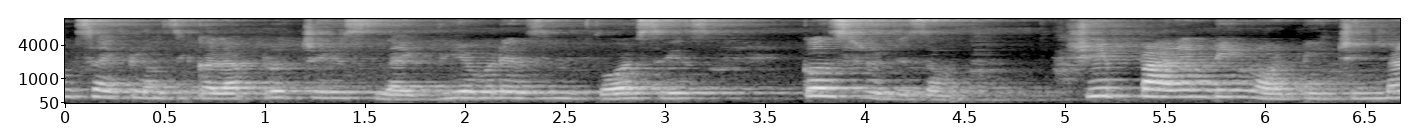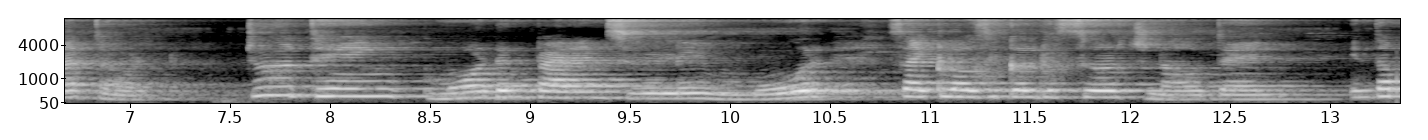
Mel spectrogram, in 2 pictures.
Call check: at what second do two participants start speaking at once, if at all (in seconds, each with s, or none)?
none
